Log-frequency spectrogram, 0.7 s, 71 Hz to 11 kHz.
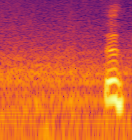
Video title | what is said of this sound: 实拍中国最小的城市，中国蒙古边境阿尔山市，3分钟穿城而过，这里有中国最小的火车站 | Many people may think that the snow is soft. In fact, it is still quite strong at this temperature.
